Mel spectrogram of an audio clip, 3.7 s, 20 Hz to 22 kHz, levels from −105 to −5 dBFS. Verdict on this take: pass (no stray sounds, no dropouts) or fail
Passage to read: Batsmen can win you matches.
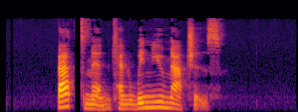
fail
